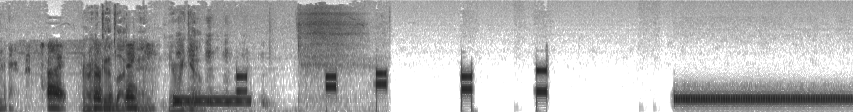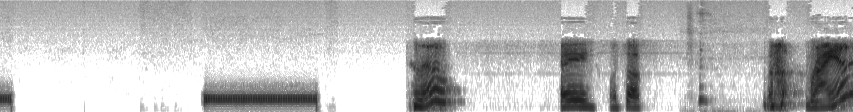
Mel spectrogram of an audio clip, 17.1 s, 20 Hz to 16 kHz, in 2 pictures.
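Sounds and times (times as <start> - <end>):
speech: 0.0 - 3.4, 12.7 - 13.1, 14.2 - 15.1, 16.2 - 17.0
long steady telephone ringing tone: 1.7 - 2.5, 6.7 - 8.7, 10.6 - 11.7.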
